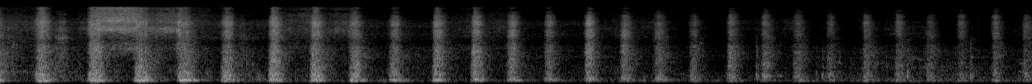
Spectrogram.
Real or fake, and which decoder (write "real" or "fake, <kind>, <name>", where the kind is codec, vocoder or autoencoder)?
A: real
